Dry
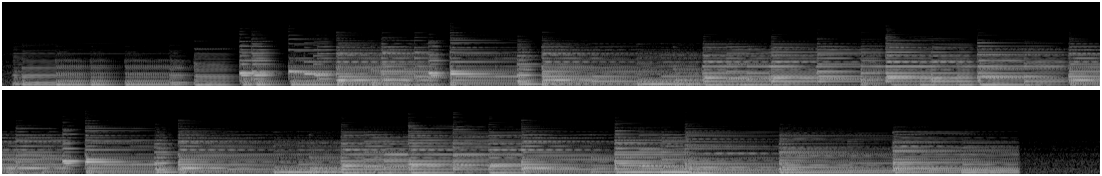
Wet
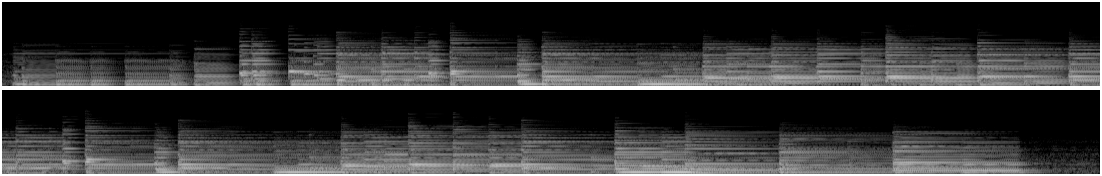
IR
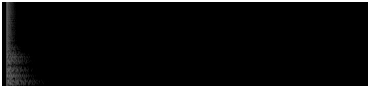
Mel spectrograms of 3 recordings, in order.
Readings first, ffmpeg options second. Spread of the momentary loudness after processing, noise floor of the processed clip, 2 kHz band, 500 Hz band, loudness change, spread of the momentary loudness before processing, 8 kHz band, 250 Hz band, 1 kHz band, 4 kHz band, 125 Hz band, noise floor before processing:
9 LU, -39 dBFS, +2.5 dB, +3.5 dB, +3.5 dB, 8 LU, n/a, +2.5 dB, +2.5 dB, +3.5 dB, +5.0 dB, -44 dBFS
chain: -filter_complex "[0:a]asplit=2[a][b];[b]adelay=20,volume=-6.5dB[c];[a][c]amix=inputs=2:normalize=0,asplit=2[d][e];[1:a]atrim=start_sample=2205[f];[e][f]afir=irnorm=-1:irlink=0,volume=-10.5dB[g];[d][g]amix=inputs=2:normalize=0"

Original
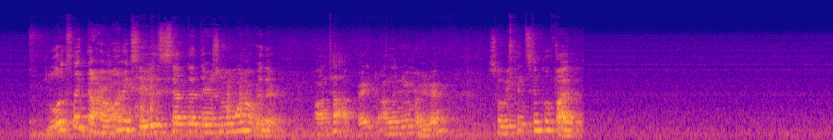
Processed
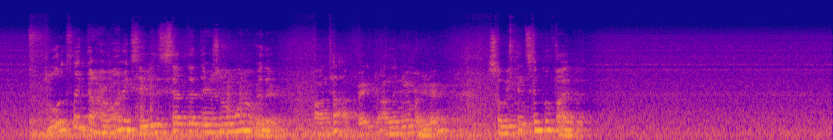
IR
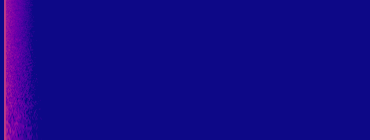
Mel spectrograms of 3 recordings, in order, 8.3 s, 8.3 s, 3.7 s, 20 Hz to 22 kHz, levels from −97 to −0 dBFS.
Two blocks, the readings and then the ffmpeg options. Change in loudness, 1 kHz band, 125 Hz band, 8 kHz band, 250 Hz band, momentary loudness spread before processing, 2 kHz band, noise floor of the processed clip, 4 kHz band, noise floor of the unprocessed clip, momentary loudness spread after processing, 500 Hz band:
-4.5 dB, -13.0 dB, +4.0 dB, -4.5 dB, -1.0 dB, 13 LU, -8.5 dB, -45 dBFS, -6.0 dB, -50 dBFS, 19 LU, -8.5 dB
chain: -filter_complex "[0:a]acrossover=split=190|580|1400[a][b][c][d];[c]acompressor=threshold=-43dB:ratio=6[e];[a][b][e][d]amix=inputs=4:normalize=0,aecho=1:1:189:0.0794,acrossover=split=200[f][g];[g]acompressor=threshold=-40dB:ratio=3[h];[f][h]amix=inputs=2:normalize=0,volume=5.5dB"

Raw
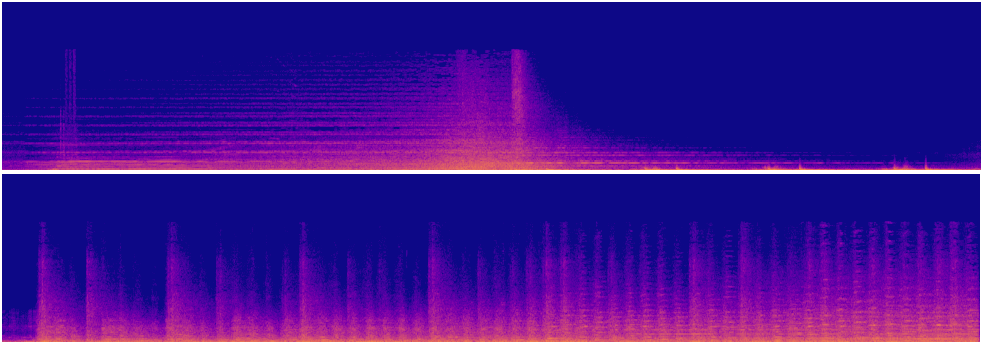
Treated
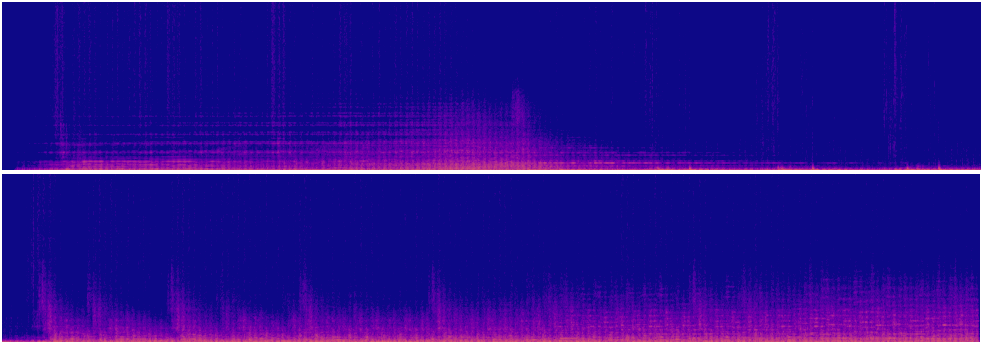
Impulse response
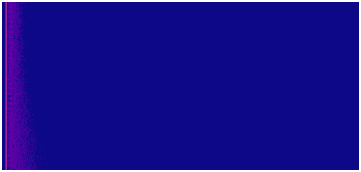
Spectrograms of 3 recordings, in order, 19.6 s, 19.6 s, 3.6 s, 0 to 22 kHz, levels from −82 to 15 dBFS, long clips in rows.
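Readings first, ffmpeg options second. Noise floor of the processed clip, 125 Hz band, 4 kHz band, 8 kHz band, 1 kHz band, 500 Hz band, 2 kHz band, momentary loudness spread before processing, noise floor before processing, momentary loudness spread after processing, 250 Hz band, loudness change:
-44 dBFS, -12.0 dB, -15.5 dB, -16.0 dB, -14.5 dB, -13.0 dB, -17.0 dB, 14 LU, -36 dBFS, 9 LU, -11.5 dB, -13.0 dB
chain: -filter_complex "[0:a]aeval=exprs='val(0)+0.02*(sin(2*PI*60*n/s)+sin(2*PI*2*60*n/s)/2+sin(2*PI*3*60*n/s)/3+sin(2*PI*4*60*n/s)/4+sin(2*PI*5*60*n/s)/5)':c=same,lowpass=f=7.8k:w=0.5412,lowpass=f=7.8k:w=1.3066,asplit=2[a][b];[b]asoftclip=type=tanh:threshold=-23.5dB,volume=-7dB[c];[a][c]amix=inputs=2:normalize=0,equalizer=f=1.9k:w=0.53:g=-2.5,acrusher=bits=9:dc=4:mix=0:aa=0.000001,agate=range=-33dB:threshold=-21dB:ratio=3:detection=peak,acrossover=split=1700|5100[d][e][f];[e]adelay=60[g];[d]adelay=130[h];[h][g][f]amix=inputs=3:normalize=0,dynaudnorm=f=330:g=3:m=11.5dB,tremolo=f=18:d=0.57[i];[1:a]atrim=start_sample=2205[j];[i][j]afir=irnorm=-1:irlink=0,acompressor=threshold=-38dB:ratio=2.5,volume=-1.5dB"

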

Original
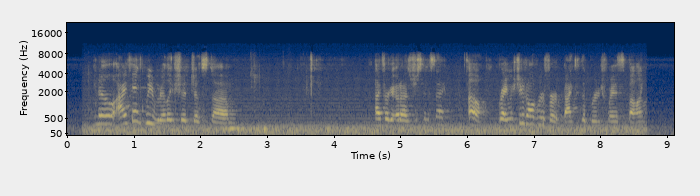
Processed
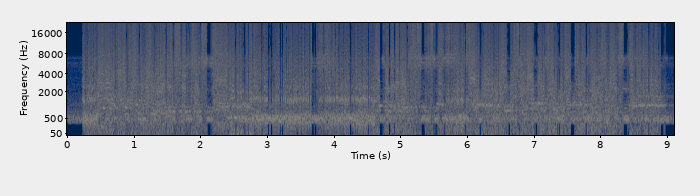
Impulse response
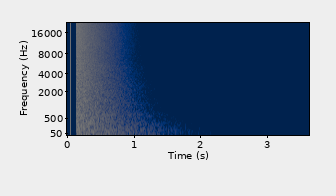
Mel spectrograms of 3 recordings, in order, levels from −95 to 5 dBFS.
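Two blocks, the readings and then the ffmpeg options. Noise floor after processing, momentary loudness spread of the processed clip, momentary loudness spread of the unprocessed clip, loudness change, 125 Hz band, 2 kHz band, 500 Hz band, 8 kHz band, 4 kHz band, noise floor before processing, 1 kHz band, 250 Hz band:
-46 dBFS, 2 LU, 13 LU, -13.0 dB, -23.0 dB, -10.5 dB, -15.5 dB, -12.0 dB, -8.5 dB, -52 dBFS, -17.0 dB, -16.5 dB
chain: -filter_complex "[0:a]afreqshift=350,asplit=2[a][b];[1:a]atrim=start_sample=2205,afade=t=out:st=0.43:d=0.01,atrim=end_sample=19404[c];[b][c]afir=irnorm=-1:irlink=0,volume=-13.5dB[d];[a][d]amix=inputs=2:normalize=0,acompressor=threshold=-34dB:ratio=16,bandreject=f=167.3:t=h:w=4,bandreject=f=334.6:t=h:w=4,bandreject=f=501.9:t=h:w=4,bandreject=f=669.2:t=h:w=4,bandreject=f=836.5:t=h:w=4,bandreject=f=1.0038k:t=h:w=4,bandreject=f=1.1711k:t=h:w=4,bandreject=f=1.3384k:t=h:w=4,bandreject=f=1.5057k:t=h:w=4,bandreject=f=1.673k:t=h:w=4,bandreject=f=1.8403k:t=h:w=4,bandreject=f=2.0076k:t=h:w=4,bandreject=f=2.1749k:t=h:w=4,bandreject=f=2.3422k:t=h:w=4,bandreject=f=2.5095k:t=h:w=4,bandreject=f=2.6768k:t=h:w=4,bandreject=f=2.8441k:t=h:w=4,bandreject=f=3.0114k:t=h:w=4,bandreject=f=3.1787k:t=h:w=4,bandreject=f=3.346k:t=h:w=4,bandreject=f=3.5133k:t=h:w=4,bandreject=f=3.6806k:t=h:w=4,bandreject=f=3.8479k:t=h:w=4,bandreject=f=4.0152k:t=h:w=4,bandreject=f=4.1825k:t=h:w=4,bandreject=f=4.3498k:t=h:w=4,bandreject=f=4.5171k:t=h:w=4,bandreject=f=4.6844k:t=h:w=4,bandreject=f=4.8517k:t=h:w=4,bandreject=f=5.019k:t=h:w=4,asplit=2[e][f];[f]aecho=0:1:334|668|1002|1336|1670:0.133|0.0733|0.0403|0.0222|0.0122[g];[e][g]amix=inputs=2:normalize=0,aeval=exprs='(mod(53.1*val(0)+1,2)-1)/53.1':c=same,volume=-1.5dB"

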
